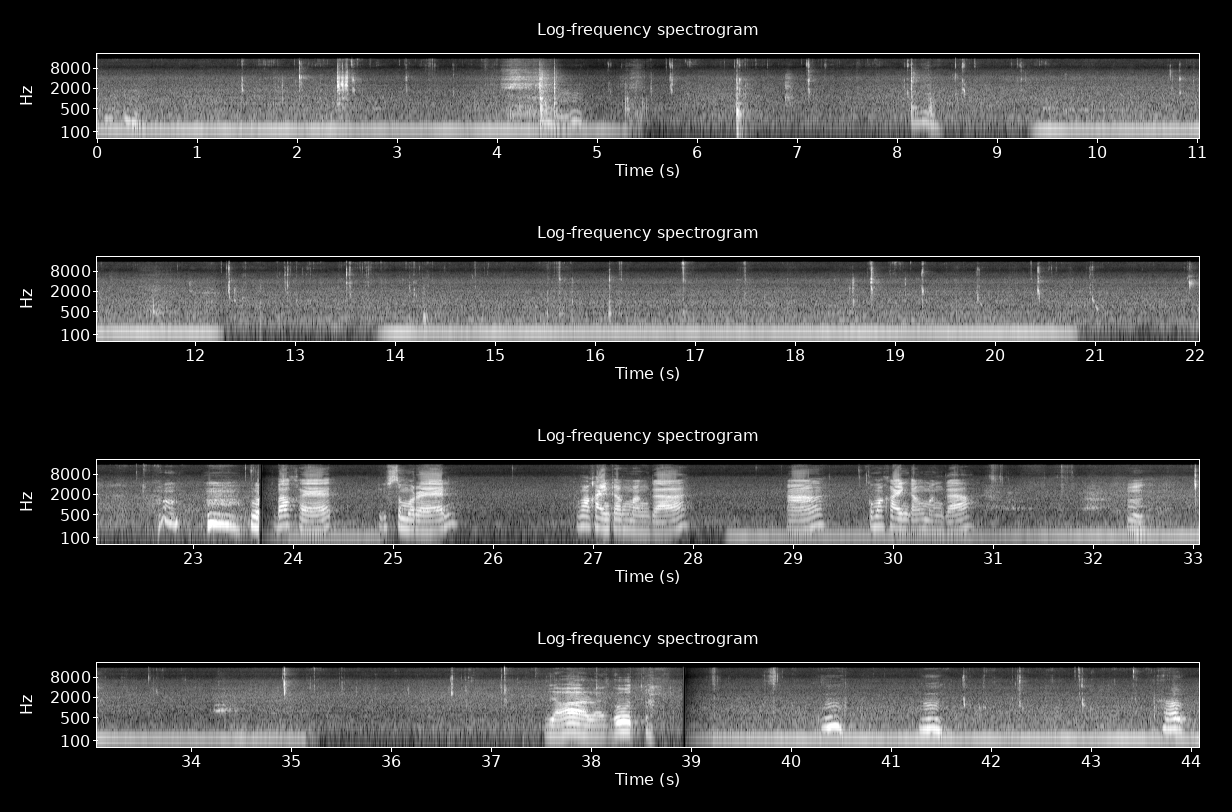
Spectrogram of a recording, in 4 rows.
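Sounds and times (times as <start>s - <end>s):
steady low hum: 0.0s - 21.2s, 22.4s - 25.2s, 28.3s - 35.4s, 38.5s - 44.0s
chewing and crunching mango: 6.8s - 7.4s, 8.0s - 9.8s, 10.6s - 11.0s, 11.8s - 17.6s, 18.4s - 21.2s, 30.9s - 38.2s, 39.1s - 40.2s, 41.6s - 43.7s.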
